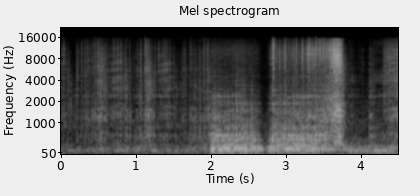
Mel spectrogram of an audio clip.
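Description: Long natural fingernails tap and scratch across a large, flat, solid grey wood-grain laminate tabletop. Soft, faint scratching in the first two seconds gives way to louder, dense rasping with a low hum underneath. A brief pause follows, then a bright, sharp scrape peaks before the sound eases back to quieter rubbing.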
